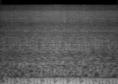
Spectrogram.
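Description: A car engine idles steadily throughout, a low rhythmic rumble with a faint vibrating hum above it, constant with no voices present.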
